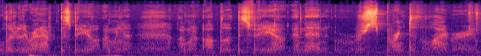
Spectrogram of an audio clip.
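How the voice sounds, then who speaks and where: Someone whispers at a very fast pace with big swings in loudness. Noticeable background noise runs underneath. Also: man. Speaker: college engineering student; ASMR creator. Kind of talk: ASMR whisper ramble. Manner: whispered; casual, chatty.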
